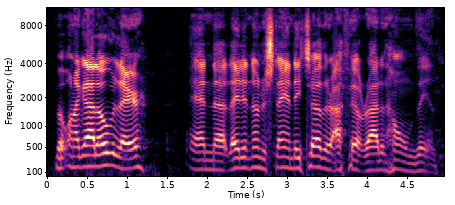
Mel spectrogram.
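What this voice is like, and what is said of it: Southern American accent. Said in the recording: “my accent, which is very American and very Southern”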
